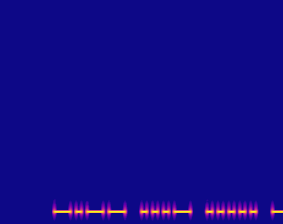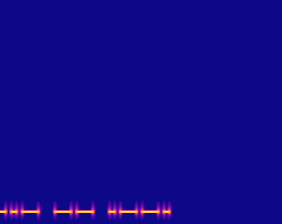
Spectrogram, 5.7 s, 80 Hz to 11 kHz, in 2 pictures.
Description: Morse code, heard as a keyed tone, about 22 wpm, 700 Hz. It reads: YV5KMP
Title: DXCC-100 Call Signs - 6 Characters - Repeated 2x - 22wpm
